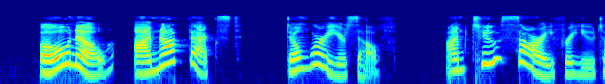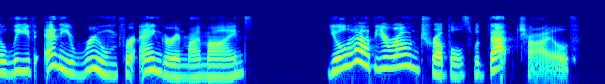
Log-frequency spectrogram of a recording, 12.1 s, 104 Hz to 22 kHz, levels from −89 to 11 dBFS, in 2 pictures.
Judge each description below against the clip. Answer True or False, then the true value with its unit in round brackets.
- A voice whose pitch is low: False (245 Hz)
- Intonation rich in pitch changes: True (8.7 semitones)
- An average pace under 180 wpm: True (150 wpm)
